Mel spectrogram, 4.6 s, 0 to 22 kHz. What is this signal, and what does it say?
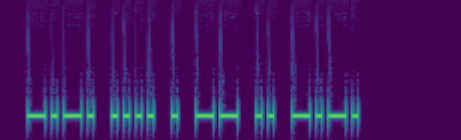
Morse code, heard as a keyed tone, about 21 wpm, 700 Hz. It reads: CHEMIC
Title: Build A Word - 2 Letters At A Time - 8-Letter Words - 20wpm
